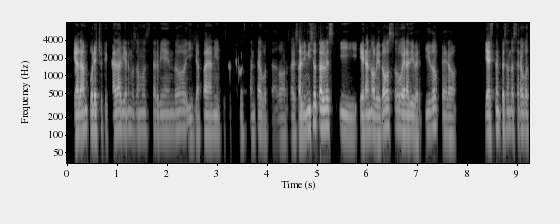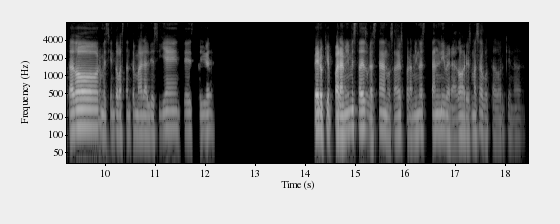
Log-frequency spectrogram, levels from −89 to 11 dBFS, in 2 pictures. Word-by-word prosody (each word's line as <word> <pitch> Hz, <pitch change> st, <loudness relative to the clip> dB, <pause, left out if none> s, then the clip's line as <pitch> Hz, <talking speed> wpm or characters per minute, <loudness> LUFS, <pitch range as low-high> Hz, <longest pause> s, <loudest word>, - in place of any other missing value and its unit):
ya 115 Hz, -, +11 dB
dan 120 Hz, +3 st, +5 dB
por -, -, +2 dB
hecho 115 Hz, -, -5 dB
que 110 Hz, -, -15 dB
cada 115 Hz, +3 st, +2 dB
viernes 120 Hz, +1 st, -6 dB
nos 120 Hz, -, -16 dB
vamos 120 Hz, 0 st, -11 dB
a -, -, -29 dB
estar 120 Hz, -1 st, -11 dB
viendo 115 Hz, +2 st, -8 dB
y 100 Hz, -, -10 dB
ya 105 Hz, +1 st, -8 dB
para 110 Hz, -1 st, +1 dB
mí, 110 Hz, -, -8 dB
empezó 105 Hz, 0 st, -18 dB
a -, -, -16 dB
ser -, -, -21 dB
bastante 110 Hz, +1 st, -10 dB
agotador, 100 Hz, -2 st, -10 dB
¿sabes? 105 Hz, +1 st, -9 dB
Al 105 Hz, -, +5 dB
inicio 130 Hz, +7 st, +1 dB
tal 135 Hz, -, +8 dB
vez 135 Hz, -1 st, -1 dB
y 105 Hz, -3 st, -7 dB
era 110 Hz, +1 st, +7 dB
novedoso 115 Hz, +4 st, 0 dB
o 115 Hz, -, +2 dB
era 115 Hz, -, +6 dB
divertido, 115 Hz, +6 st, -4 dB
pero 100 Hz, -3 st, -6 dB, 0.5 s
ya -, -, +10 dB
está 110 Hz, +3 st, -4 dB
empezando 125 Hz, +1 st, -6 dB
a -, -, -9 dB
ser -, -, -6 dB
agotador, 135 Hz, +3 st, +4 dB
me 110 Hz, -, -8 dB
siento 110 Hz, +1 st, -11 dB
bastante 110 Hz, 0 st, -10 dB
mal 110 Hz, 0 st, -5 dB
al 105 Hz, -, -6 dB
día 110 Hz, -, -11 dB
siguiente, 120 Hz, +2 st, -7 dB
estoy 115 Hz, -1 st, -15 dB
ya 115 Hz, 0 st, -7 dB, 2.0 s
Pero 120 Hz, -1 st, +6 dB
que 115 Hz, -, -5 dB
para 110 Hz, -1 st, +6 dB
mí 115 Hz, +2 st, -3 dB
me 130 Hz, -, -3 dB
está 130 Hz, -1 st, 0 dB
desgastando, 120 Hz, -2 st, -2 dB
¿sabes? 110 Hz, +2 st, -8 dB
Para 100 Hz, -2 st, -12 dB
mí, 110 Hz, -, -11 dB
no 115 Hz, -, -6 dB
es 115 Hz, 0 st, -13 dB
tan 115 Hz, +1 st, -6 dB
liberador, 105 Hz, -2 st, -7 dB
es 100 Hz, -, -14 dB
más 110 Hz, 0 st, -11 dB
agotador 95 Hz, -3 st, -15 dB
que 100 Hz, 0 st, -28 dB
nada. 95 Hz, 0 st, -28 dB
115 Hz, 220 wpm, -25 LUFS, 105-120 Hz, 2.0 s, ya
